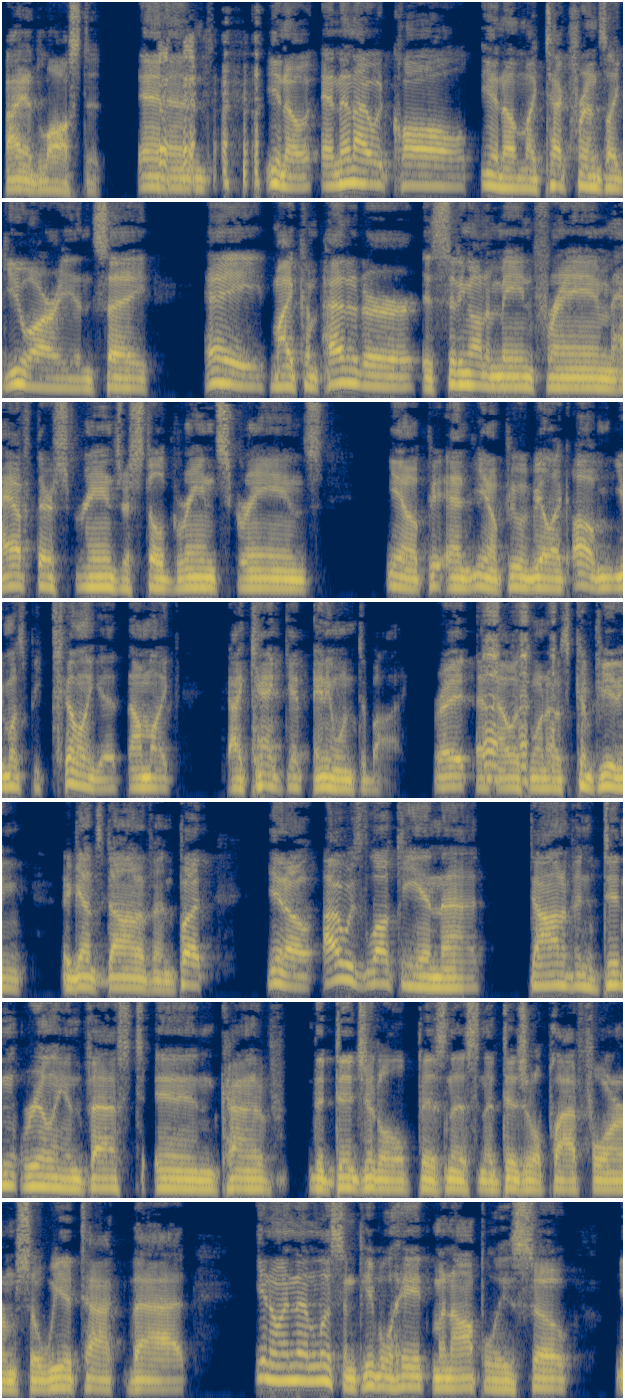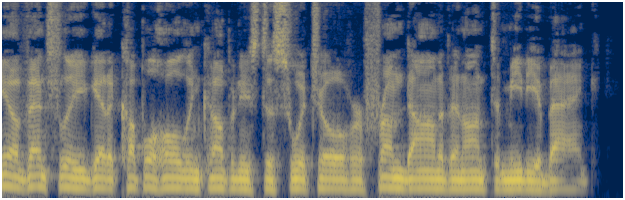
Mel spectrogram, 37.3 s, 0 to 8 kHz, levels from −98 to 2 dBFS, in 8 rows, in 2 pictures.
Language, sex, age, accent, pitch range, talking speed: English, male, 50-69, American, 100-120 Hz, 200 wpm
